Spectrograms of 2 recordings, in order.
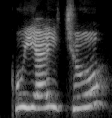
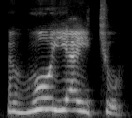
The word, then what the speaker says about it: kuyaichu: Hay momentos en que, por ejemplo, para decir Cuyaichu, no puedo decir Guyaichu, sino cuando está terminando al final, hay mayor probabilidad de que esté sonando como G.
